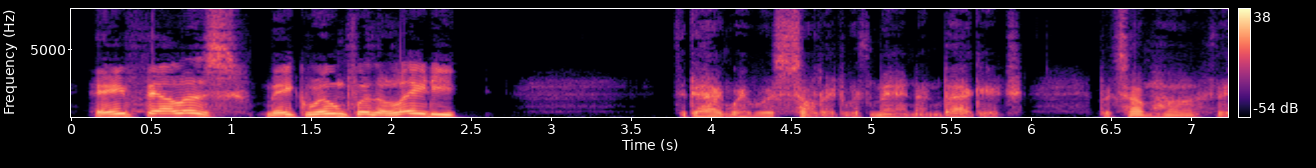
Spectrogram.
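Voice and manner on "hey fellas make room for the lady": high, loud call across a crowd. A narrator's reading. Stackpole to the men on the gangway, calling out loudly. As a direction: holler to clear a path. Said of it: "and called out".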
